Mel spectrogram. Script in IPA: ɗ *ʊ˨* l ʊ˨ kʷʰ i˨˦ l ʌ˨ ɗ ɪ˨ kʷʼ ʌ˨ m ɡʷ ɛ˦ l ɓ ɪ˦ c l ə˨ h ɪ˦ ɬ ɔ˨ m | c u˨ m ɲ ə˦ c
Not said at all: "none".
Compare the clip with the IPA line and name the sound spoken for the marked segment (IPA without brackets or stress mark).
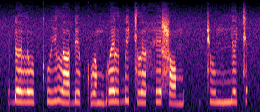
ə˨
